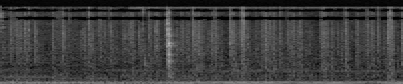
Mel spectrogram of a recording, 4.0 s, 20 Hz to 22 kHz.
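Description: Mr. Heater Portable Buddy propane heater burning, a steady low rumble with faint ticks and one sharp click about 1.7 s in.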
